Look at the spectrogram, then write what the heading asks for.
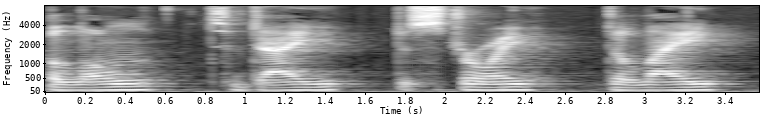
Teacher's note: an unstressed syllable followed by a stressed syllable · Just like belong, today, destroy, delay, we stress the second syllable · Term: iambic foot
